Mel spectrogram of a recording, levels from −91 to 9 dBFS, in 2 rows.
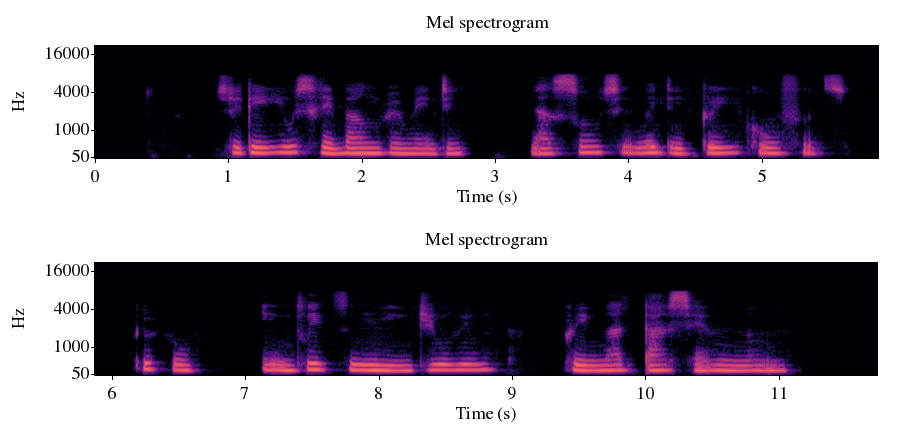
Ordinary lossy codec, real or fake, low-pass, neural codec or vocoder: none; fake; none; codec, 16 kHz, 0.5 kbps, FunCodec, trained on Chinese and English, 25 frames a second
